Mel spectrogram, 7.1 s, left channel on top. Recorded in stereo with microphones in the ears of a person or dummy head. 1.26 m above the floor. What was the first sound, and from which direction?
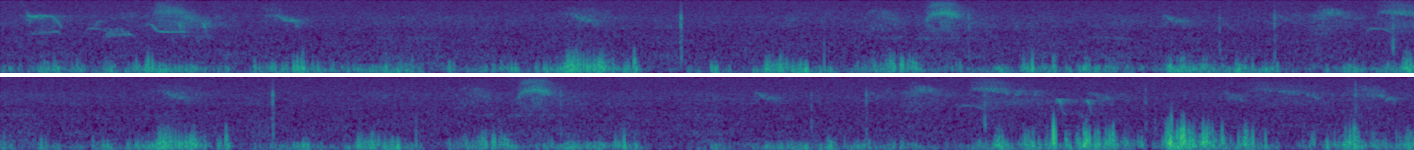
Only background noise.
